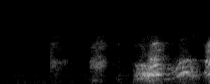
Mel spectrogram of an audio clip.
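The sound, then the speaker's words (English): A dog gives two short, faint yips, then breaks into louder, rapid barking that runs together in a continuous, rising burst. No one speaks. “Sweet Pea, this is your dog.”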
